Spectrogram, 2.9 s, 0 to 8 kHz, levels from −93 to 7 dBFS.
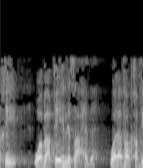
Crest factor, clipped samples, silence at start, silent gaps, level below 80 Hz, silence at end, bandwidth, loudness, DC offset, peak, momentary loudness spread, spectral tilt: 14 dB; under 0.1%; 0 s; none; -62 dBFS; 0 s; 5.4 kHz; -16 LUFS; under 0.1%; -2 dBFS; 11 LU; -11.5 dB/octave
